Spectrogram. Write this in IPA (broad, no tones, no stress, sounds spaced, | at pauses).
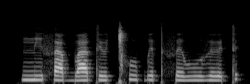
n i θ a b a t ʏ ǀʰ u ɓ ɘ t θ ɘ β u ð ʏ t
